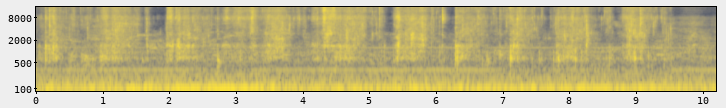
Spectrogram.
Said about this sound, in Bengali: মরিচের গুঁড়া, হলুদের গুঁড়া, ধনিয়া গুঁড়া, হাত দিয়ে ভালো করে মাখা নেই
